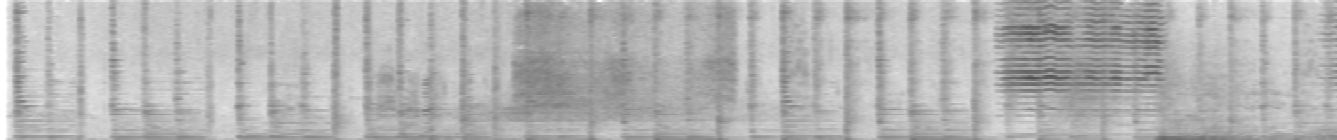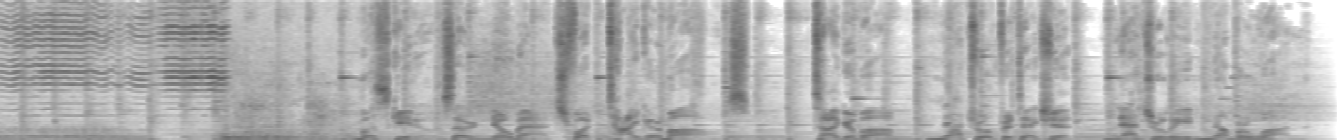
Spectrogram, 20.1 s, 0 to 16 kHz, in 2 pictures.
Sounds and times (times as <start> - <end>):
Music: 0.1 - 20.0
Speech: 12.7 - 19.8.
